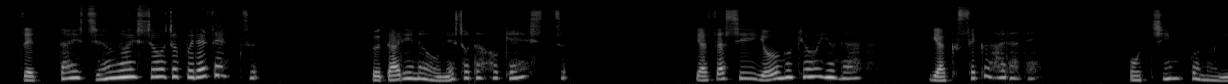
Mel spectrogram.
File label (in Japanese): タイトルコール; 二人のおねショタ保健室。; SEなし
